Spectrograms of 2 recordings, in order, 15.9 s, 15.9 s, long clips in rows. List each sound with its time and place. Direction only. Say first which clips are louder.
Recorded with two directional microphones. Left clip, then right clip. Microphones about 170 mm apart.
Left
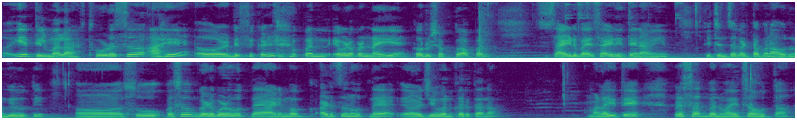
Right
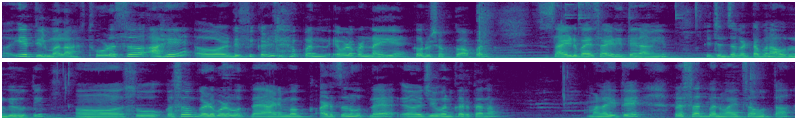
0.0 s speech: left 5 dB; 25° left (ahead or behind)
8.7 s speech: left 5 dB; centre (ahead or behind)
9.0 s speech: left 5 dB; 15° left (ahead or behind)
13.8 s speech: left 6 dB; 20° left (ahead or behind)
